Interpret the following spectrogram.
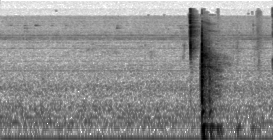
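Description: A glass tumbler set down on a ceramic-tiled tabletop: a sharp knock about three seconds in, just after a faint tick. Before it there is only a low steady hum.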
